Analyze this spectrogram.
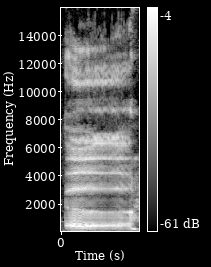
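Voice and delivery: a low, quiet, disgusted ugh; disgusted groan. Retold or imitated. Reader reacting to a cheating plot, low disgusted groan. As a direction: groan it out in distaste.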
